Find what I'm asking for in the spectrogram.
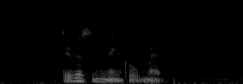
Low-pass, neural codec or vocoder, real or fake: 5.4 kHz; codec, 16 kHz in and 24 kHz out, 1 kbps, XY-Tokenizer; fake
